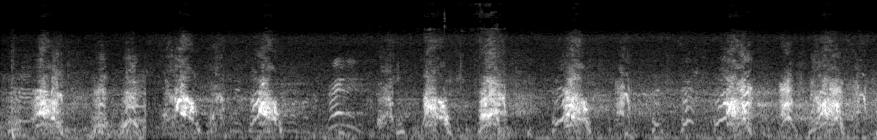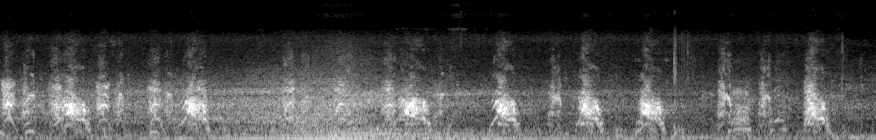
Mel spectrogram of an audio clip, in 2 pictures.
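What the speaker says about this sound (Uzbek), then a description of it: "Mana bu ham zotdor it ekan, mana bunisi ham." Several purebred dogs bark repeatedly during training, a steady run of sharp barks and yips at mid distance with a few whimpers mixed in.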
